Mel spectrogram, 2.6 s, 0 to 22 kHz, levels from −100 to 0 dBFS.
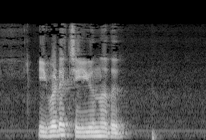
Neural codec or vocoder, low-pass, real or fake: none; 10.8 kHz; real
